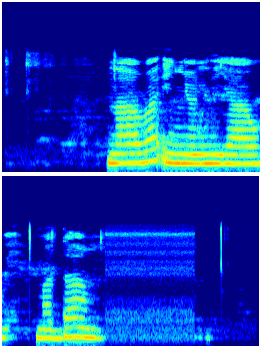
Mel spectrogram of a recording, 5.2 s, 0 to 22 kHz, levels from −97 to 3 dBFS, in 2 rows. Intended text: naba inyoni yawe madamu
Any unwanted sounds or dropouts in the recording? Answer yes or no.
no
